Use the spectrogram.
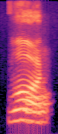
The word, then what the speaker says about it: world: Kalau yang British, R-nya buang, coba. Jadinya gimana? World. World. Good. It's gonna be world, ya kan?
